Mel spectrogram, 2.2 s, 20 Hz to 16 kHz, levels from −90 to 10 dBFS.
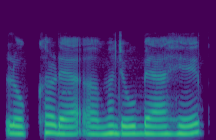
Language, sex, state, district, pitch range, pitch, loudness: Marathi, female, Maharashtra, Dhule, 190-200 Hz, 195 Hz, -25 LUFS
